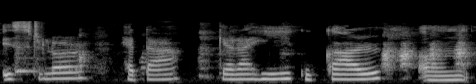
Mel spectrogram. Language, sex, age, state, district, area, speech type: Assamese, female, 18-30, Assam, Kamrup Metropolitan, rural, spontaneous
